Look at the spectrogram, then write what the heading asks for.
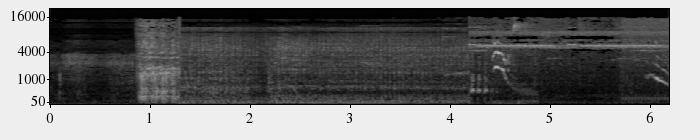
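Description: A big cat's low roar starts suddenly about a second in and runs for about three seconds. It is followed by a few short high calls that fall steeply in pitch.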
